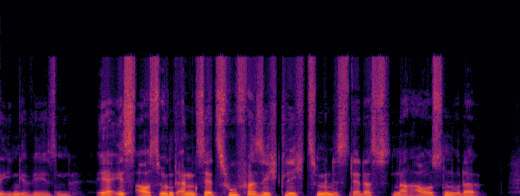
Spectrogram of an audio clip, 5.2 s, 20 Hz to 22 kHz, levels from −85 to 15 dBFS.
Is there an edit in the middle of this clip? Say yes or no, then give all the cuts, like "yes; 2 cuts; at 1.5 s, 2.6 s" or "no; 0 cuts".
yes; 3 cuts; at 1.4 s, 2.0 s, 3.5 s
